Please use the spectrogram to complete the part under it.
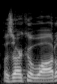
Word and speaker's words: Ozarka: Is that how you say it? Ozarka? Yeah. Ozarka water, and I got back to my adventure.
